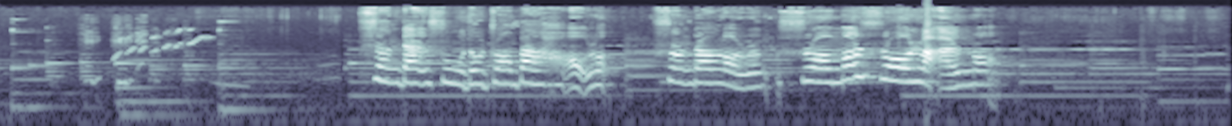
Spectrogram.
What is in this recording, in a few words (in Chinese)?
多角色; 恐龙一家过圣诞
